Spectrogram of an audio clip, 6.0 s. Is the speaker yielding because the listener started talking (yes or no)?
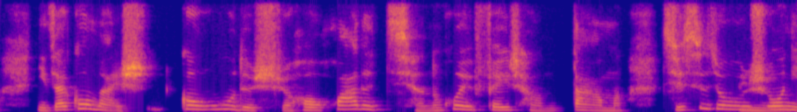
no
